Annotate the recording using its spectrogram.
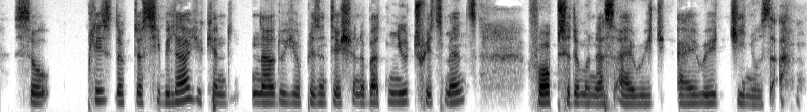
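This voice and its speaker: A woman with a French accent speaks at a medium pitch in monotone, flat intonation. The sound is dry and close, with no echo. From France. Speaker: patient representative and session chair. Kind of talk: formal introduction.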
